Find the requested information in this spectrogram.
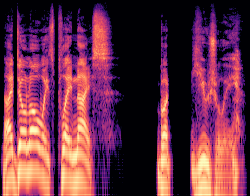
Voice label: Male Human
